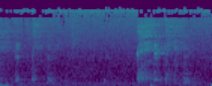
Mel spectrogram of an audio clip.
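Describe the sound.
A person gives a brief, faint cough over a low steady hum. A second short, sharp catch follows near the end. No talk is heard.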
